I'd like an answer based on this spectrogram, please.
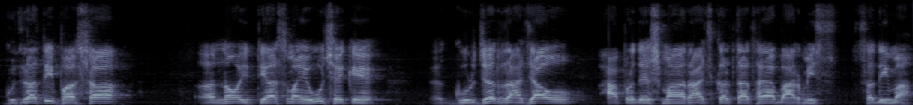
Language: Gujarati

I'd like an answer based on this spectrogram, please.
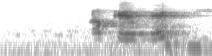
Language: Tamil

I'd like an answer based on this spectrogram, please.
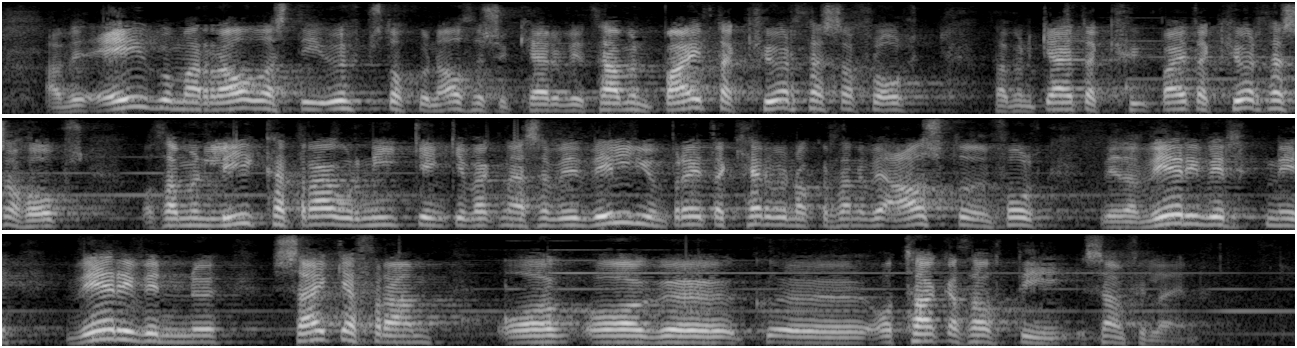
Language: Icelandic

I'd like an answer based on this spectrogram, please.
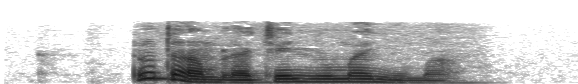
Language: Ganda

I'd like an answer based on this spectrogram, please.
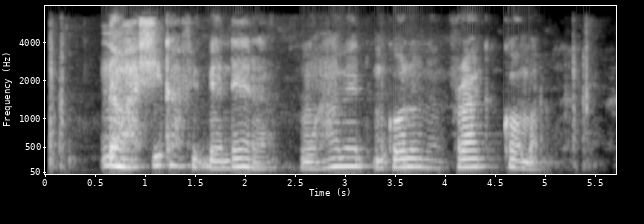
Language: Swahili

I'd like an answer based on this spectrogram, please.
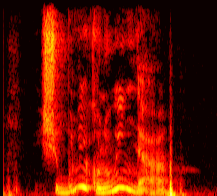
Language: Kabyle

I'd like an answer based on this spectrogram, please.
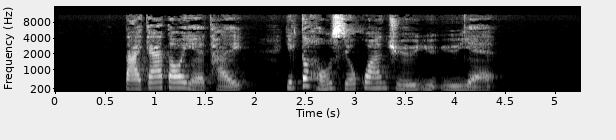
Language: Cantonese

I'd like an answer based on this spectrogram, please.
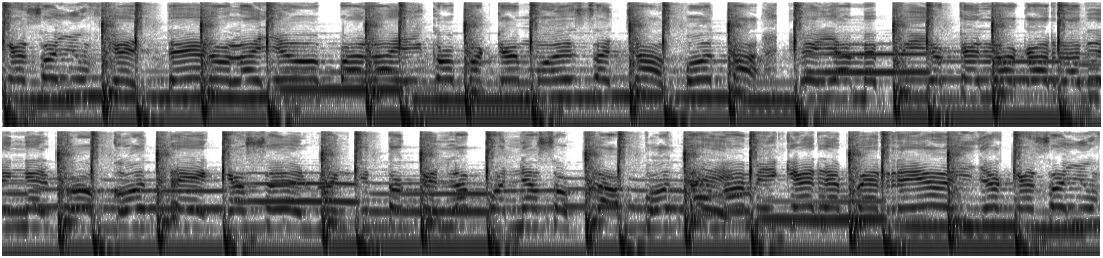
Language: Spanish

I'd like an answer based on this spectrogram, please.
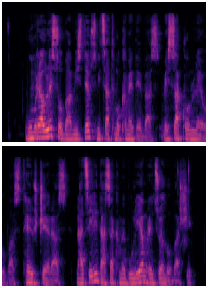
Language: Georgian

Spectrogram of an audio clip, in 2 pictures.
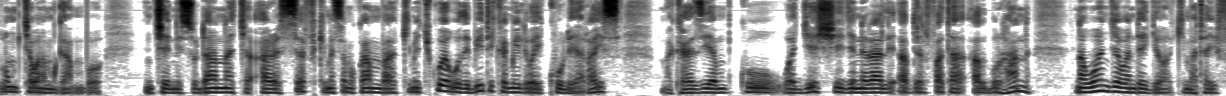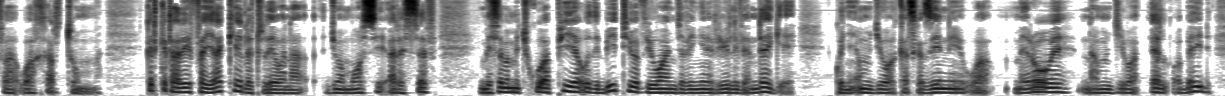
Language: Swahili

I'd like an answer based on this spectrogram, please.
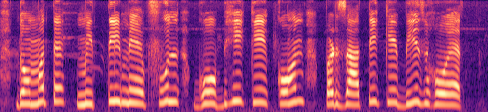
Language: Maithili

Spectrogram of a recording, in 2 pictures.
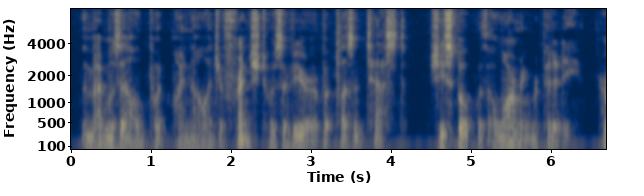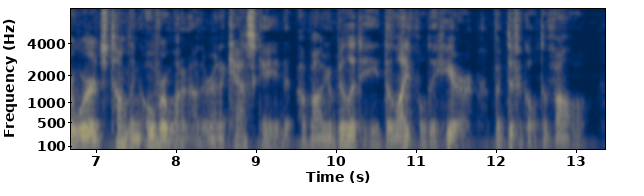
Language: English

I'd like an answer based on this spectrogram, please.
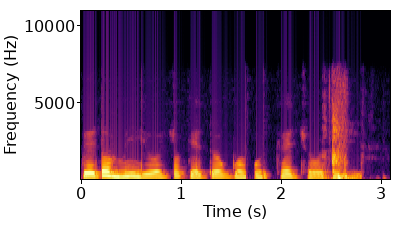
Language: Yoruba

